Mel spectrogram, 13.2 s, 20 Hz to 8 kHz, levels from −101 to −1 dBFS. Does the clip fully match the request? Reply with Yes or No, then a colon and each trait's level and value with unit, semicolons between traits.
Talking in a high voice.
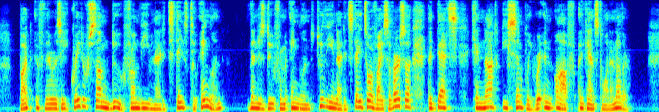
No: low, 135 Hz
